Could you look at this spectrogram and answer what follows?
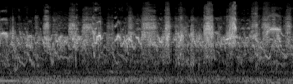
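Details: Australian parrots chirping together in a lively, high twitter, with short whistled pips and scratchy notes tumbling over one another.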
